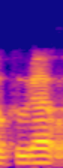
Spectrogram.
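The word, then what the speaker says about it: Okudah: I have Detroit taking Okuda. Sorry, I don't know how to say it. – Okuda, yeah.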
